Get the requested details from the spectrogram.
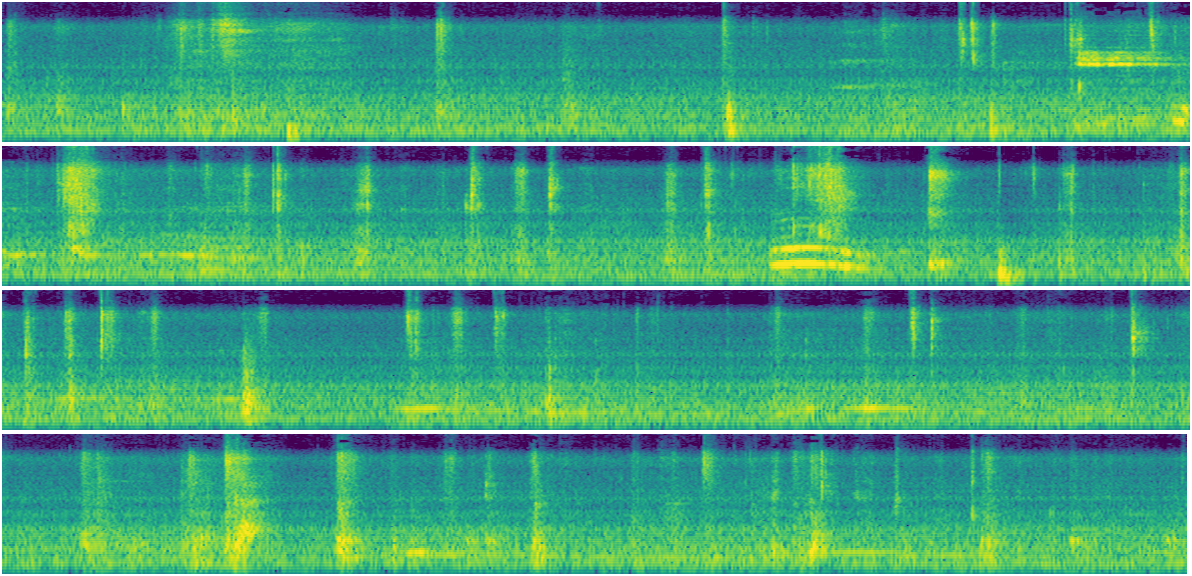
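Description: A man chews and smacks his lips close by.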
